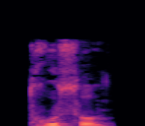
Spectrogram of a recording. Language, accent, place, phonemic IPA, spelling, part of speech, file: French, France, Lyon, /tʁu.so/, trousseau, noun, LL-Q150 (fra)-trousseau.wav
- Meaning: 1. bunch (of keys) 2. trousseau (clothes and linen, etc., that a bride collects)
